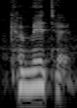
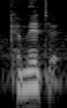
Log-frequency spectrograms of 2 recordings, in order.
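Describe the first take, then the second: First: The middle T is a clear, crisp T. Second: The same.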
